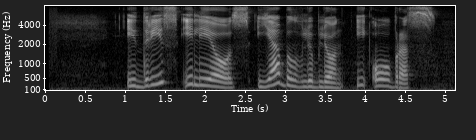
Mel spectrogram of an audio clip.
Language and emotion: Russian, neutral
